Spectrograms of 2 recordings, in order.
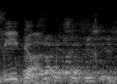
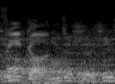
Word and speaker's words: Wiegand: And I'm happy I have the chance to say my friend's name properly. Stefan Wiegand. There we go, that's how it's said in Germany, Wiegand.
